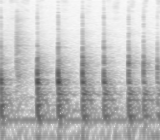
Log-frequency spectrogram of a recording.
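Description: A stylus tapping and clicking on the glass of an interactive touchscreen while letters are written: about a dozen short, sharp ticks at an uneven pace.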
